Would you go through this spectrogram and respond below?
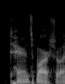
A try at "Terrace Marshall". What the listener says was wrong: Terrace, not Terrence.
